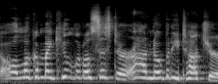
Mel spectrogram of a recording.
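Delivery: very high-pitched, doting, overprotective, fussing big-brother voice. Retelling how Kiawe acts about his sister: imitating overprotective Kiawe. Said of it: "very, like, overprotective of her and is like".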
